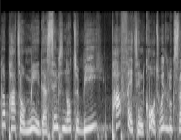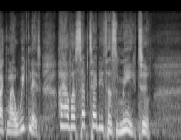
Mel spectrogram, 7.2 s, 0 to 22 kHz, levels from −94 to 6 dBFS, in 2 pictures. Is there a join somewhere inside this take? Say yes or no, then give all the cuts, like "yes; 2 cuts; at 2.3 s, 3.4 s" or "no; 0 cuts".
no; 0 cuts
